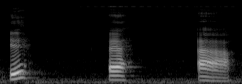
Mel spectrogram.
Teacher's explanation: Now, the reason they're arranged like this is because if you watch the mouth as you're saying them, I, E, A, the mouth is dropping further and further open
